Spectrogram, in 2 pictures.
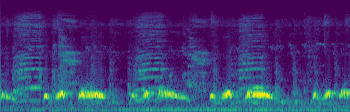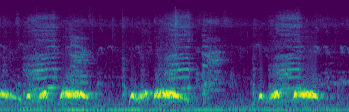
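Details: Spotted dove calling to entice wild birds: a long series of low, hollow cooing phrases, each a short stutter of notes ending in a fuller coo, repeated about every one and a half seconds with scratchy chirps between.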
